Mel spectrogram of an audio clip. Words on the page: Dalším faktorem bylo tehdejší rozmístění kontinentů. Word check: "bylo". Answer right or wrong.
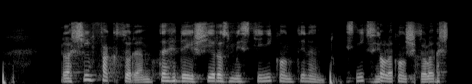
wrong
